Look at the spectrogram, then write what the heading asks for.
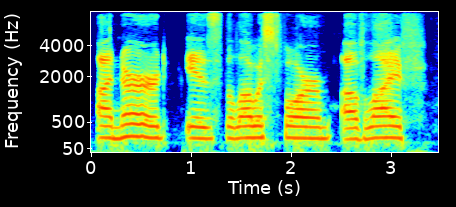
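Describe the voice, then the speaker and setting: A deadpan, childlike robot girl from a sitcom, acted by a woman. The delivery is slow and monotone, obediently literal, as if each phrase were processed before it is spoken. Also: medium pitch, lightly acted. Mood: flatly insulting. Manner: flat, literal, robotic delivery that echoes others' words. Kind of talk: live sitcom table read.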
